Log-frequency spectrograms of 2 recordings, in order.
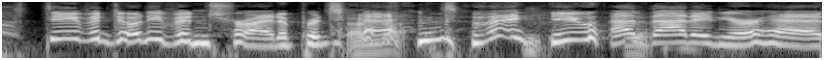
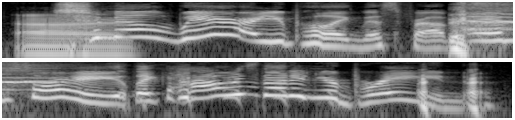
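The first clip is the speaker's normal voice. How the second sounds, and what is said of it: High-pitched, rising voice in shock. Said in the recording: “my voice is rising in shock”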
